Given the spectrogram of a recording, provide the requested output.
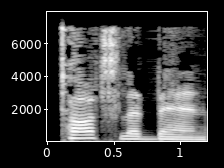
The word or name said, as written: Totleben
